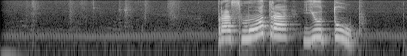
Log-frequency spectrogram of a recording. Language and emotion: Russian, neutral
